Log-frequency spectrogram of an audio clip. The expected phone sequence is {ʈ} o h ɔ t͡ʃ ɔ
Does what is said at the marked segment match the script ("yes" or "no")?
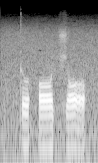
yes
